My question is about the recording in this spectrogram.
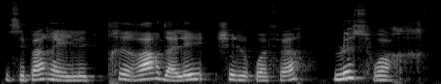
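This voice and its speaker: A woman teaching a primary school phonics lesson, speaking patiently and spelling out each sound and syllable with careful, clear articulation. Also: medium pitch, slow pace.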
